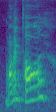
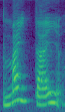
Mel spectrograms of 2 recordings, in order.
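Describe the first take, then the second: First: Mai Tai retried higher, questioning, English-style; unsure pronunciation. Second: Said in the usual way. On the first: Real, not acted. Vlogger retrying a shade name, unsure English pronunciation. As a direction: try Mai Tai again, pitch up, unsure. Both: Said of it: "je ne sais pas comment ça se prononce".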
